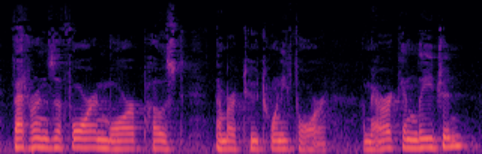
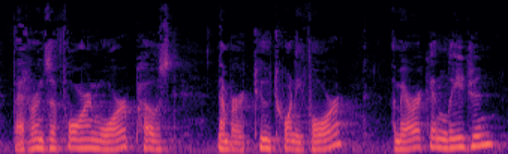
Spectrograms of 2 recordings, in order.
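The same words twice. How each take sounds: No difference in how they are said.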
